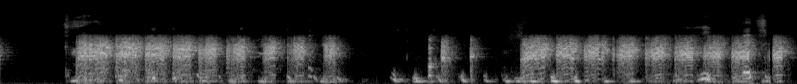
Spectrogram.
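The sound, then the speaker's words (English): A voice imitates a duck, loud, with rapid runs of quacks in two long bursts separated by a brief pause, sounding thin and band-limited like a phone line. “When that first quack came over, I thought, what in the world is it?”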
